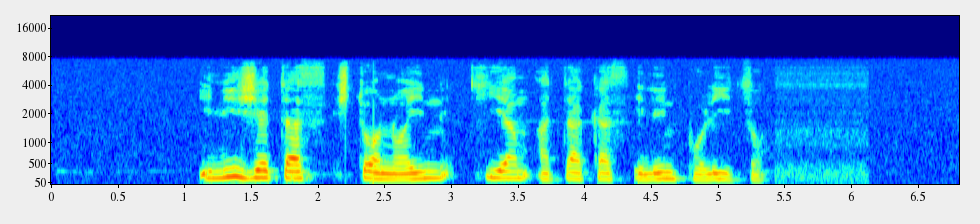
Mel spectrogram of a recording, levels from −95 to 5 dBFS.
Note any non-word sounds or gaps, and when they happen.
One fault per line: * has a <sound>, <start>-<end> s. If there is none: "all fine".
all fine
